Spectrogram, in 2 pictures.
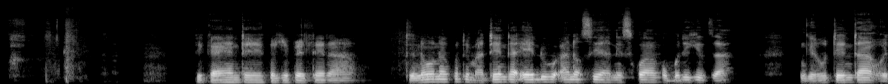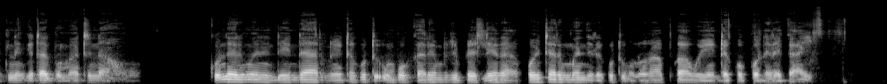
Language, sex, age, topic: Ndau, male, 25-35, health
